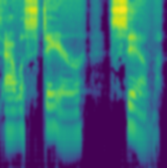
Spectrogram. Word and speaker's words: Alastair Sim: like I said, I believe his name is pronounced Alastair. It's Alastair Sim.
